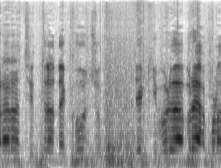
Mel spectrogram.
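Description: A man talking, with wind buffeting the microphone in a low rumble that swells about a second in.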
